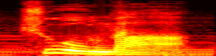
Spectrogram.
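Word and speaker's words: شحومهما: de victoire facile maintenant le mot écrit en rouge il se prononce chou Oumar il a été interprété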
